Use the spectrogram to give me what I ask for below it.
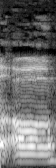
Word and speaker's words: All: My name's All. My last name is pronounced like A-L-L.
